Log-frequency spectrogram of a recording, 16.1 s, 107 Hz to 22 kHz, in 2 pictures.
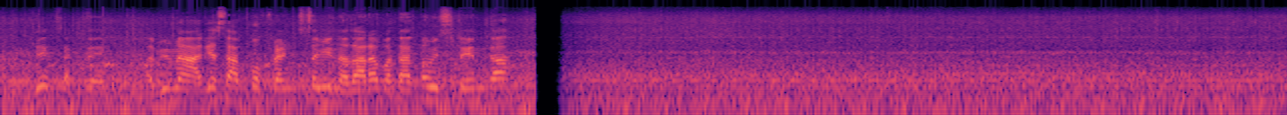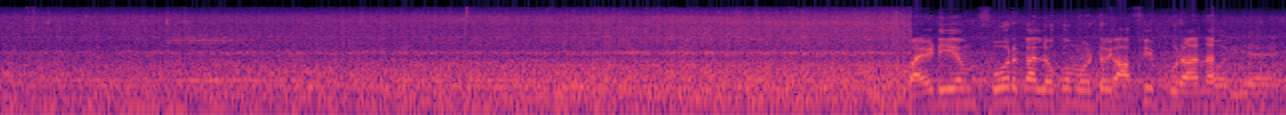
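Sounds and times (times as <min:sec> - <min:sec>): diesel locomotive idling: 0:00.0 - 0:16.0
faint steady tone: 0:08.7 - 0:10.2.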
